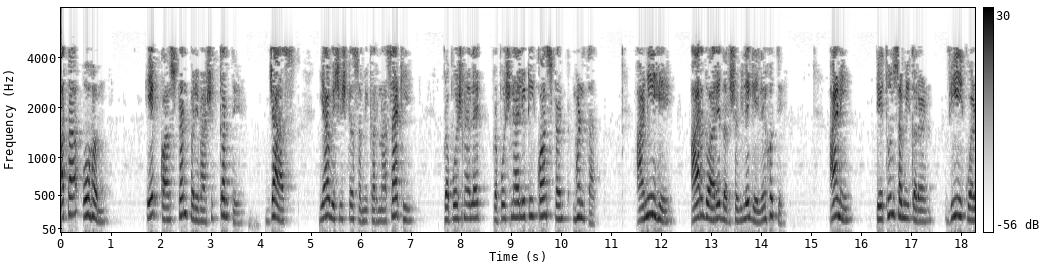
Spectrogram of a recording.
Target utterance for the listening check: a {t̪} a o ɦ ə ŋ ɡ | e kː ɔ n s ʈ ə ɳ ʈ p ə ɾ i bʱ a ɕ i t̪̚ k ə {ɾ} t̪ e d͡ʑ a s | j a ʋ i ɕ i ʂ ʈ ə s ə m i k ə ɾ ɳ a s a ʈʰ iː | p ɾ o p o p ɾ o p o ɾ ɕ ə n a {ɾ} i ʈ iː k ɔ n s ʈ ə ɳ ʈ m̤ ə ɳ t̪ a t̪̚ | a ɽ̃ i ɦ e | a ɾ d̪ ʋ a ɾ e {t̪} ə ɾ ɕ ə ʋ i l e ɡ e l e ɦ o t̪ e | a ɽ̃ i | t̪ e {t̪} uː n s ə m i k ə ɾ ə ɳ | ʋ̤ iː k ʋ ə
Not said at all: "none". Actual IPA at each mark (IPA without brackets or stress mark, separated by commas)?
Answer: t̪, ɾ, l, d̪, t̪ʰ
